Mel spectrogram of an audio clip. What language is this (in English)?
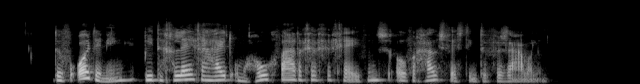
Dutch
